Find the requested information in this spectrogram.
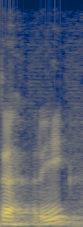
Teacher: Kita masukkan, kita idghamkan minad dahri, haknya berharokat sukun, dibaca dahri. Hak itu keluar dari tenggorokan paling bawah, makanya termasuk huruf halq, huruf yang keluar dari tenggorokan.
